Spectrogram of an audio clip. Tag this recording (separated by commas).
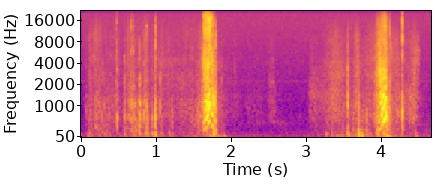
Domestic sounds, Zipper (clothing)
